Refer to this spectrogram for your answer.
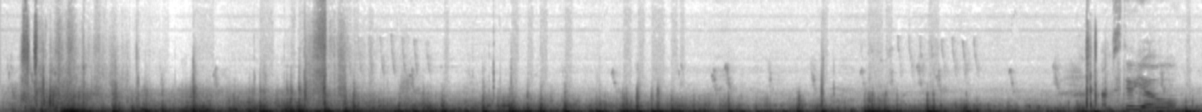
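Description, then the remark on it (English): A thunderstorm rumbles loudly and steadily with deep, rolling thunder and sharp crackles over a wash of rain, while voices murmur faintly underneath and a brief high chirp appears near the end. “Maybe I should go inside. No. If the rain starts to come, no.”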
